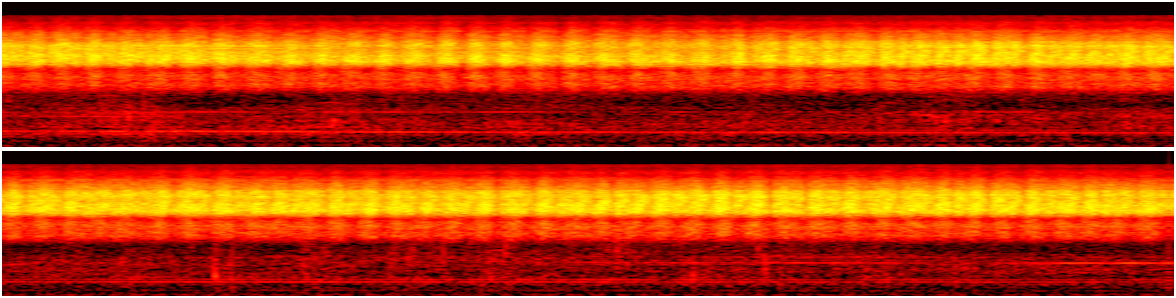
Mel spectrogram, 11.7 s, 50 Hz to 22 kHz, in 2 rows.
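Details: Summer cicadas on the Croatian coast in 2020 form a continuous, shrill, hissing drone. Their level stays even from start to finish, with a slight rapid shimmer woven through the buzz.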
